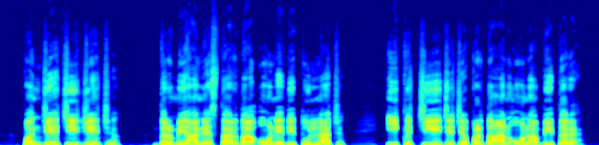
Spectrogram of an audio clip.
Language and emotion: Dogri, neutral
